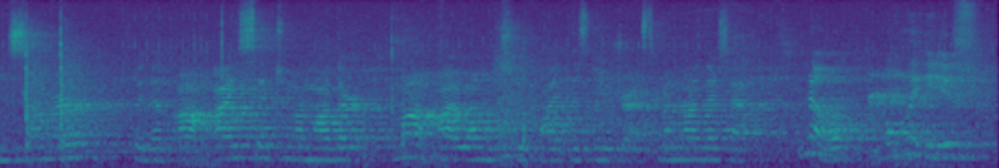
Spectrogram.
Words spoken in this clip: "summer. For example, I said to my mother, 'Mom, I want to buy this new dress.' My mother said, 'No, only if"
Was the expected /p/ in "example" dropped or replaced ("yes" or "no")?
yes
